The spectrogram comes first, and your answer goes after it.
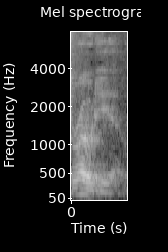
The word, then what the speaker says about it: rodeo: Cherokee Ranch Wild West Rodeo. Rodeo or rodeo, both proper pronunciations meaning roundup, which started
